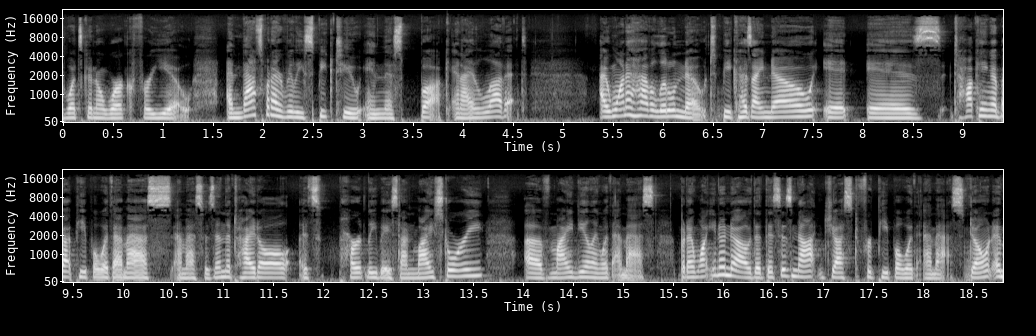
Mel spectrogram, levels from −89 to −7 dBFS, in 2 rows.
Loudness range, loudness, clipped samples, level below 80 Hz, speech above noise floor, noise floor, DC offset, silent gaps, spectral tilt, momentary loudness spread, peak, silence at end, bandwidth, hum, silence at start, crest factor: 2 LU; -18 LUFS; under 0.1%; -44 dBFS; 28 dB; -46 dBFS; under 0.1%; none; -5 dB/octave; 6 LU; -2 dBFS; 0 s; 18.5 kHz; none; 0 s; 16 dB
